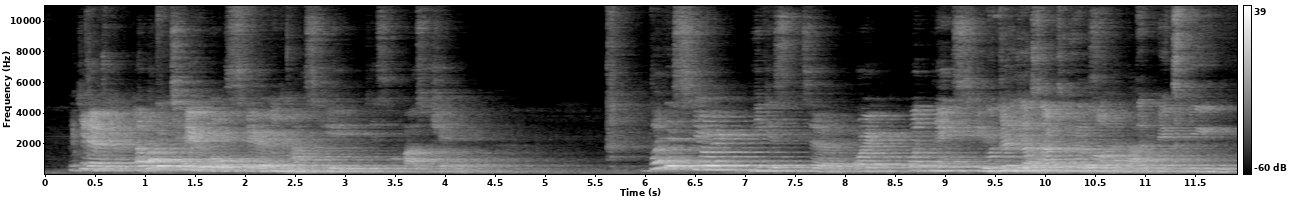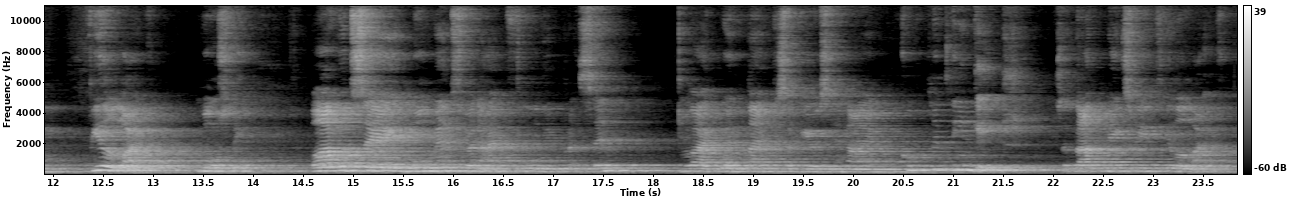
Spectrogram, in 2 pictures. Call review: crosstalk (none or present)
present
